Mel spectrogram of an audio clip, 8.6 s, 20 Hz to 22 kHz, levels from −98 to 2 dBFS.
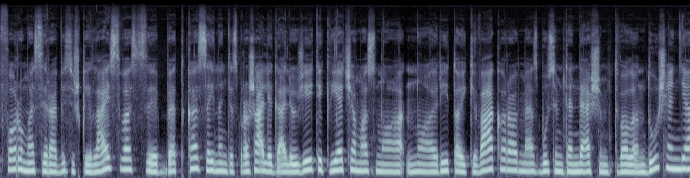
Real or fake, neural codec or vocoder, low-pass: real; none; 19.8 kHz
